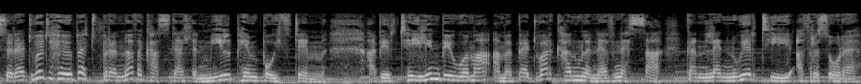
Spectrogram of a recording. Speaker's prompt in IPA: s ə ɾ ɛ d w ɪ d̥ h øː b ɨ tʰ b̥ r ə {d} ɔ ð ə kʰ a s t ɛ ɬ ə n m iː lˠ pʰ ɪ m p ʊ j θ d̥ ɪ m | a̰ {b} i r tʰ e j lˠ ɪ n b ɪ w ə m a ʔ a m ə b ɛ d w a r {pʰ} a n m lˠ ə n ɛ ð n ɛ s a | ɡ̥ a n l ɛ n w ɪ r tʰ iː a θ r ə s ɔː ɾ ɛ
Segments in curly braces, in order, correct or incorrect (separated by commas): incorrect, correct, incorrect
